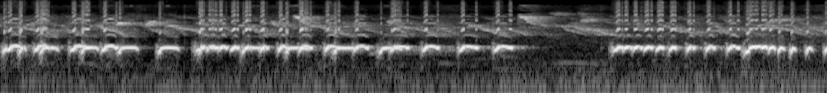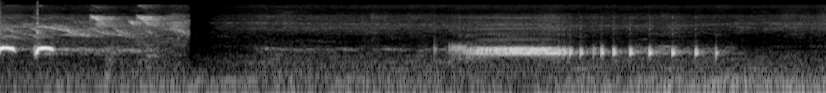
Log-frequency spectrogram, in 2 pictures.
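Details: Zebra doves of a local strain calling back and forth as lure audio: two fast runs of clipped, bubbling coos, then a quieter, more distant rapid series from a second bird after a short pause.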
